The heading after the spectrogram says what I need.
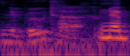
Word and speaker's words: Nebuta: nebu how do you say this again Chris nebuta see you doing this doesn't help me what did I tell you I told you it doesn't help anyways there is a nebuta festival in amori and these were the floats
